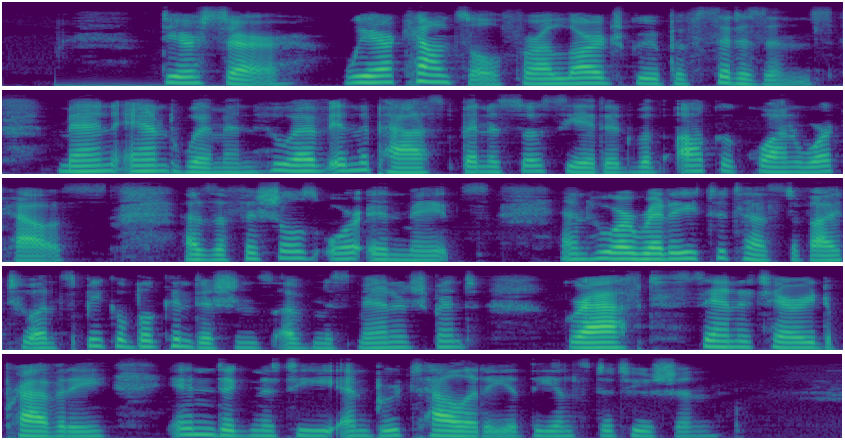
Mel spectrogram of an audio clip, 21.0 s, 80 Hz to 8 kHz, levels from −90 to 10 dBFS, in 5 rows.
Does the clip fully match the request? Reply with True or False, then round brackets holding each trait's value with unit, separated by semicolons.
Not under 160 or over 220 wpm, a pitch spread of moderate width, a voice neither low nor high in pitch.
False (135 wpm; 3.0 semitones; 180 Hz)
